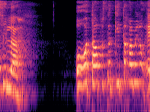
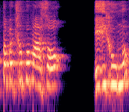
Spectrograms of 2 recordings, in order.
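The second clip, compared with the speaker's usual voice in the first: normal talking voice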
